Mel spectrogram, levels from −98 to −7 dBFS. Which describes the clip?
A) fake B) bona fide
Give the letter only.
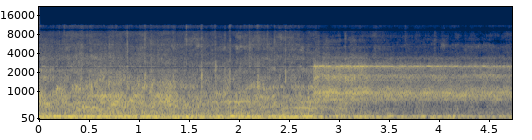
A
